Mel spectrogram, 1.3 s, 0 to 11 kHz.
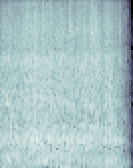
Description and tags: Shop closing its shutter. Loud rusty metal sound. Stereo mike - Sound Devices 722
